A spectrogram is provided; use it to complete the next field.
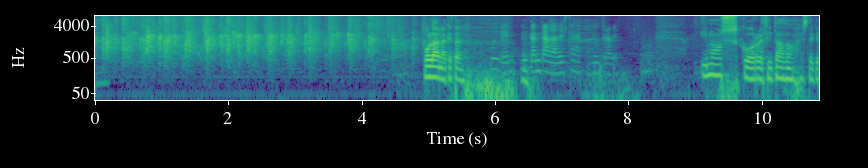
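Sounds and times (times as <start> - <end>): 
audience applause: 0.0 - 5.2
speech: 4.9 - 5.8, 6.4 - 8.0, 9.1 - 10.8.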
